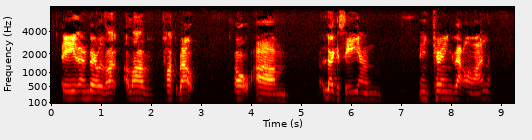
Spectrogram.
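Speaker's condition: Cerebral palsy, mild; speech impediment, sounds like Wendy's drive-through speaker box, may sound drunk

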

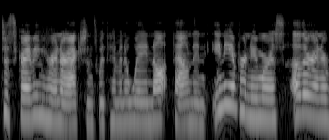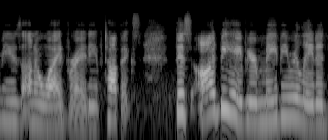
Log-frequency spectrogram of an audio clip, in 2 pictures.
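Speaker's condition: No condition

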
